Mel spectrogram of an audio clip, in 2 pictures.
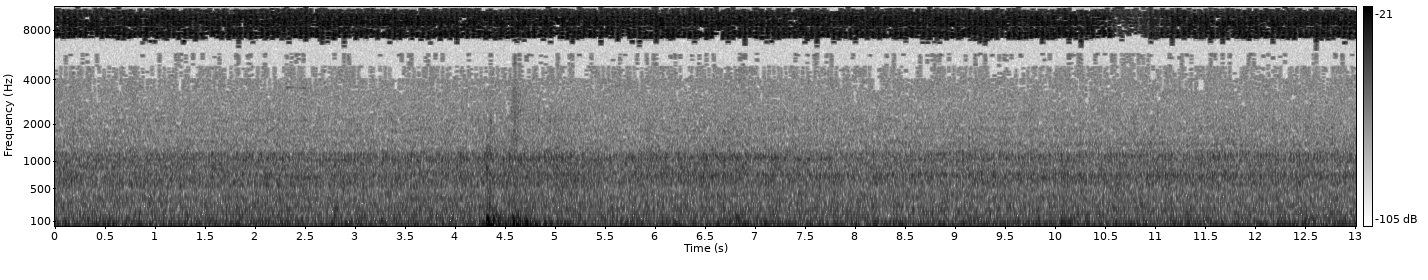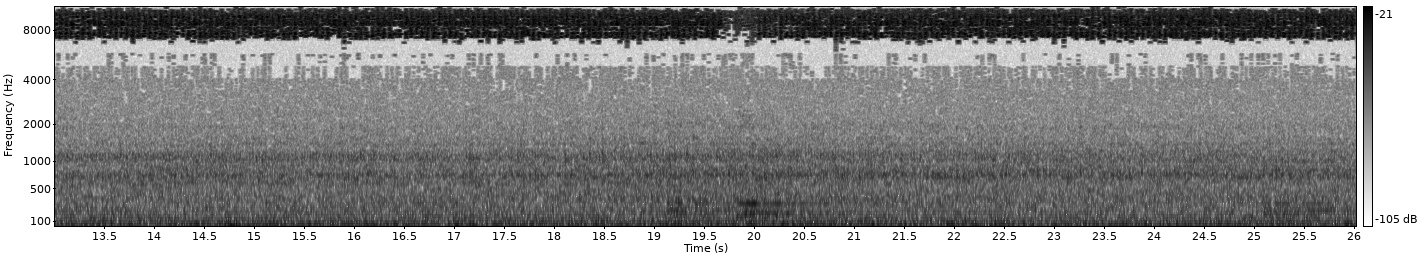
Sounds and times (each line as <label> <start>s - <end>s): Crickets 0.0s - 26.0s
